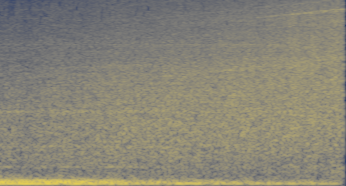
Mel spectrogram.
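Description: Electronic background music in a transition: a deep bass fades out under a white-noise riser that builds and brightens, with a faint whistle-like tone gliding upward inside it.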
